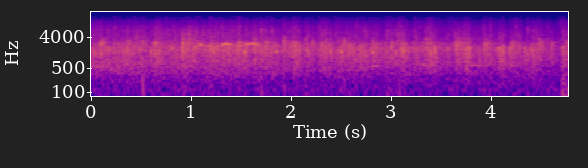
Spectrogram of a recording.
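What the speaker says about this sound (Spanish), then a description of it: "Dale un aplauso al Señor, vamos." Church congregation applauding during a Spanish-language sermon, a continuous even roar of many hands clapping, moderately distant and fairly quiet, with no voices rising above it.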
